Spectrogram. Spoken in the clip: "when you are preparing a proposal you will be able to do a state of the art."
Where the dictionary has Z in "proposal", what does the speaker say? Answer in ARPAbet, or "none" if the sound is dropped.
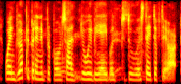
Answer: S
